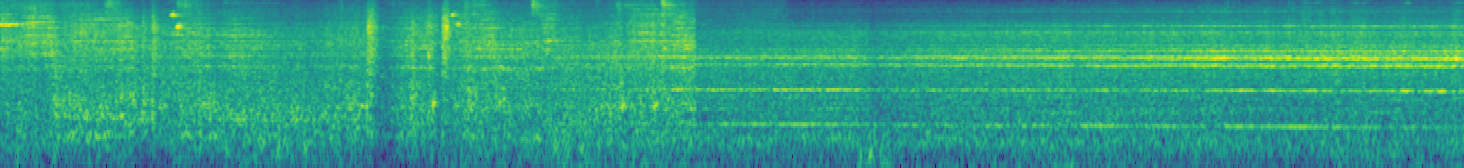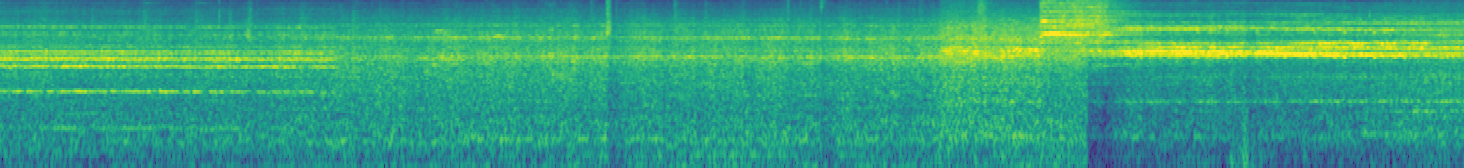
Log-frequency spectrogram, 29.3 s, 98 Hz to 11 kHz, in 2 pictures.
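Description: Trains passing on the tracks close by: first coaches rolling past with wheel clatter, then an electric locomotive and a line of freight wagons with steady whining tones over the rumble of the wheels, and from about 25 seconds in an ICE high-speed train moving through a station hall with high steady whining tones.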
